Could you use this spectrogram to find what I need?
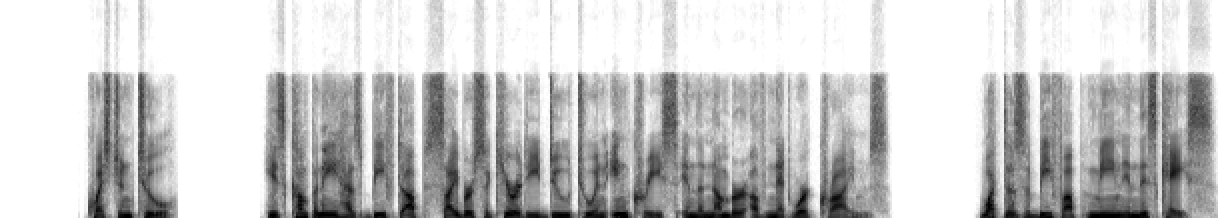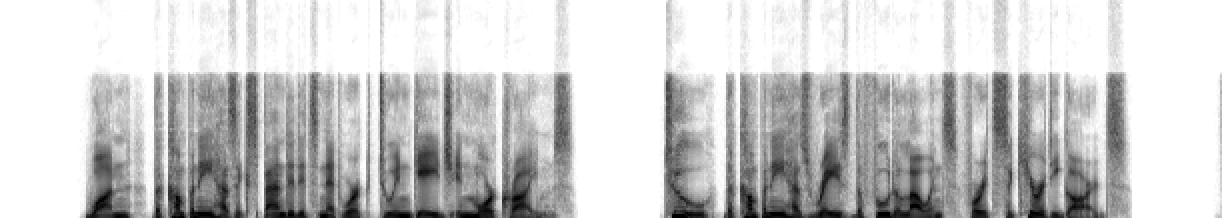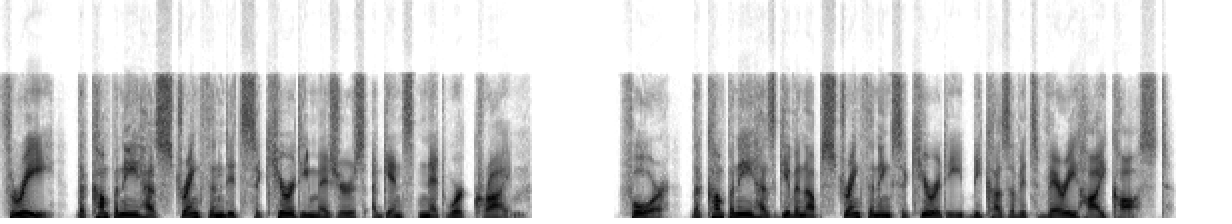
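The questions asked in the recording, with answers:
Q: What does a beef up mean in this case?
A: 3: The company has strengthened its security measures against network crime.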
